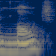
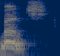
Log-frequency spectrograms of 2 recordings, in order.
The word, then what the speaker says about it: Moench: Yeah, I used to say Moench, but I think someone said it's Mensch, as far as I know.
